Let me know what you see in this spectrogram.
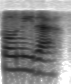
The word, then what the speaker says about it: Bonita: Hi, this is Bonita. How are you? – What was your first name? – It's Bonita. – Okay, could you spell it? – Mm-hmm. B like boy. O-N-I-T-A.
